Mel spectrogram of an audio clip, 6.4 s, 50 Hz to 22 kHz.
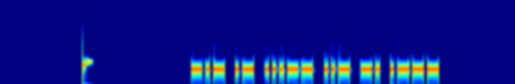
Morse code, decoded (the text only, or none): KA3UNJ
